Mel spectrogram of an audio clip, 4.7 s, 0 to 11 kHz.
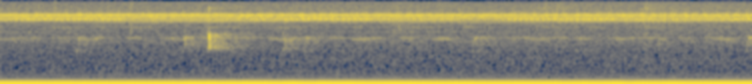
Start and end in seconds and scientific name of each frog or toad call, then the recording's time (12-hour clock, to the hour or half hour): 1.3	1.5	Leptodactylus podicipinus
~1am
